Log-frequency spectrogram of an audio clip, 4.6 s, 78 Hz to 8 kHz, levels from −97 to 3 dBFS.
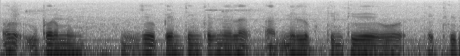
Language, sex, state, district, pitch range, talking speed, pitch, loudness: Hindi, male, Arunachal Pradesh, Papum Pare, 95-105 Hz, 145 wpm, 100 Hz, -18 LUFS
